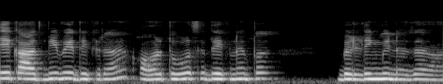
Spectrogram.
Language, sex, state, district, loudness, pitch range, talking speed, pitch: Hindi, female, Uttar Pradesh, Muzaffarnagar, -14 LUFS, 240-260 Hz, 215 wpm, 250 Hz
